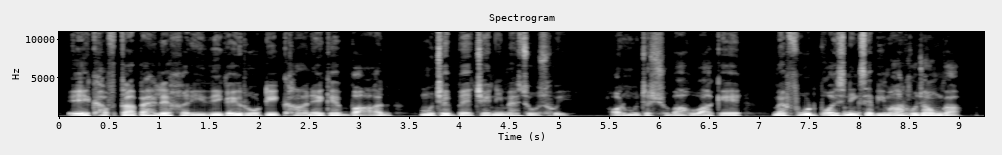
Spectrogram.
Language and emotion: Urdu, fearful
